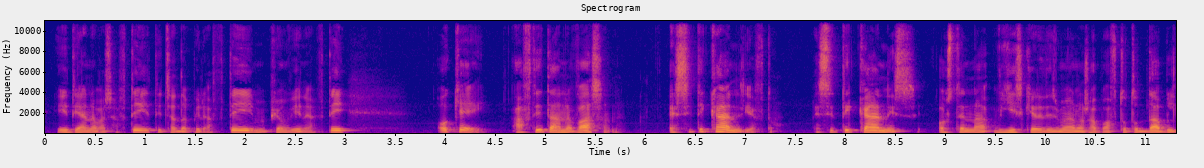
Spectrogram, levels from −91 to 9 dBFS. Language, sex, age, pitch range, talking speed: Greek, male, 20-39, 110-160 Hz, 175 wpm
